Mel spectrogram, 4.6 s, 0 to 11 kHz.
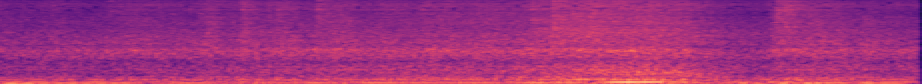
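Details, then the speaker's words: GMC with 6.2 diesel after an injection pump swap, two glow plugs stuck, no coolant in, still a bit smoky: clatter climbs smoothly under slow throttle and returns to idle, where it previously only snap-revved; a healthy rev response. "And it actually wants to rev, which is pretty good. Before, it'd just snap rev, but now you can actually walk it up."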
